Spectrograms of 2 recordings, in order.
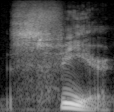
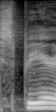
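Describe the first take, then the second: First: The s is followed by an f sound. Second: The s is followed by a p sound. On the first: The speaker calls it right. "I heard people say sphere" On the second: The speaker calls it wrong. "I heard people say spear"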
